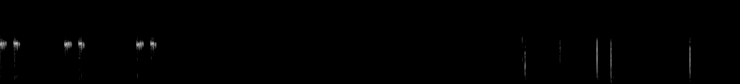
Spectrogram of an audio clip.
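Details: Female quail giving a clear call: three quick paired high notes in the first second and a half, then silence broken by a few faint, scattered clicks.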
